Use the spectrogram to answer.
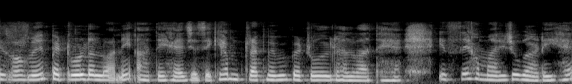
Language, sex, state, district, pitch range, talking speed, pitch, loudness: Hindi, female, Uttar Pradesh, Jyotiba Phule Nagar, 195-225 Hz, 220 wpm, 210 Hz, -15 LUFS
